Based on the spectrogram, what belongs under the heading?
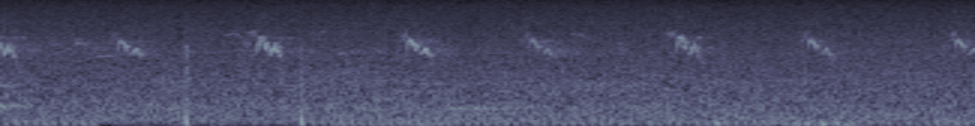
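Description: A bird calling: a short, high, downward-sliding note repeated steadily, a little under twice a second, faint over quiet outdoor background.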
